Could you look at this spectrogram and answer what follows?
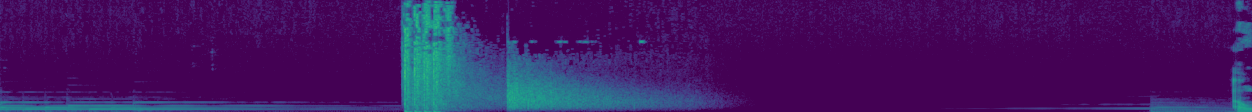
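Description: A sustained tone fades out, then two loud gunshots crack in quick succession with long echoing tails, followed by silence and another tone before a third shot.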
